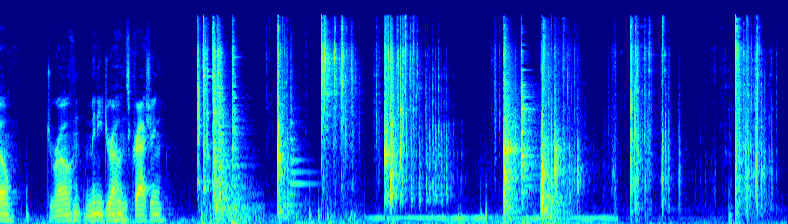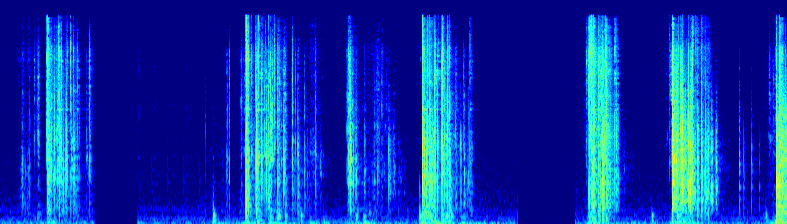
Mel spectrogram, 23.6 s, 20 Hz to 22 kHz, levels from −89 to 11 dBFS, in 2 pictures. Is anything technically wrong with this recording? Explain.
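Yes, there are three faults of two kinds.

A rebuffering stall occurs from 13.24 to 13.88 s and again from 19.58 to 20.45 s. Playback ran out of downloaded audio, so the sound drops to silence for about 0.65 s and then 0.86 s, then resumes exactly where it stopped. Nothing is lost, but the timeline stretches.

A CD stuck on one turn runs from 14.13 to 14.84 s. A disc defect throws the laser back to the same spot on each rotation, so a 0.24 s fragment plays three times, with a brief mute at every jump. This produces a rapid, evenly spaced stutter.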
